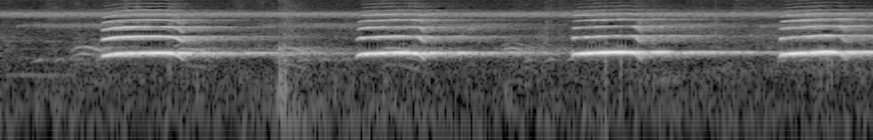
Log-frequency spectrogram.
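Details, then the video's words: Two endangered Western hoolock gibbons climbing and swinging playfully through forest trees at Hollongapar Gibbon Sanctuary, Assam, giving whoops and hoots: four loud, tonal, richly harmonic hooting calls, each slightly rising, spaced about a second apart, over a steady high insect drone. "The sounds of Western Hoolock Gibbons playing among trees"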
